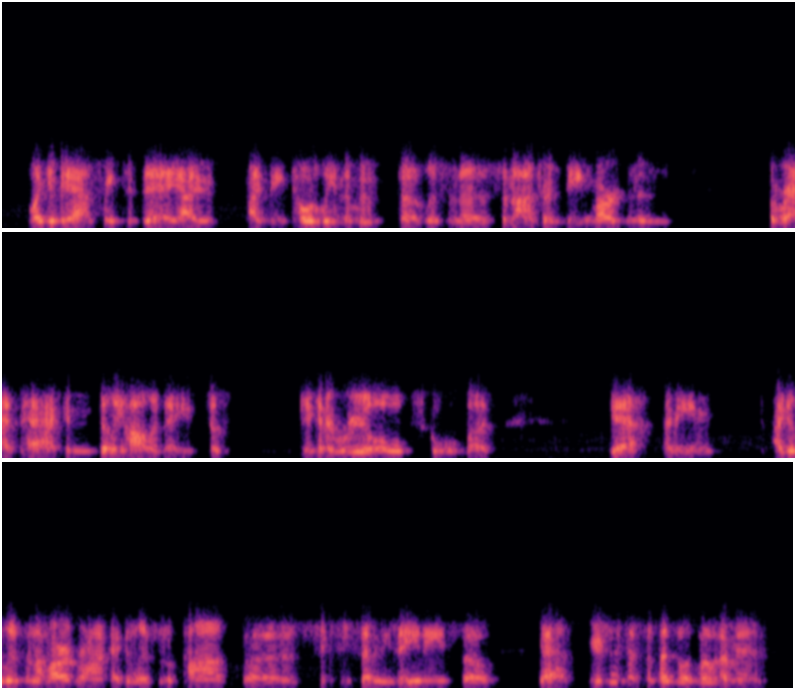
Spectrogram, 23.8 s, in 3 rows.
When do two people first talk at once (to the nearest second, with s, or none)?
none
